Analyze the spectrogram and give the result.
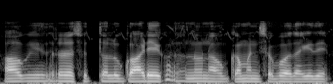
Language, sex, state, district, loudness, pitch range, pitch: Kannada, male, Karnataka, Koppal, -17 LUFS, 130-140 Hz, 140 Hz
